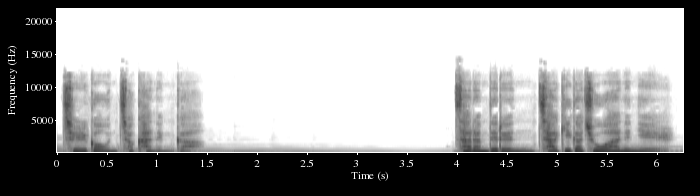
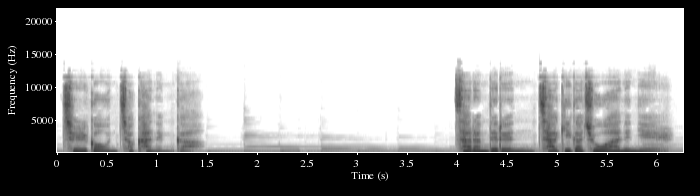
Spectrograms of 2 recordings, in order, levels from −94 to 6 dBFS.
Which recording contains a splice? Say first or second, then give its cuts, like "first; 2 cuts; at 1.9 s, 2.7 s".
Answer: second; 2 cuts; at 1.5 s, 4.0 s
